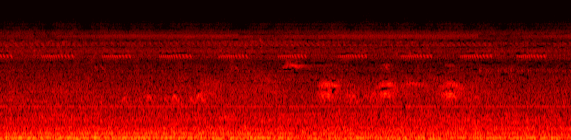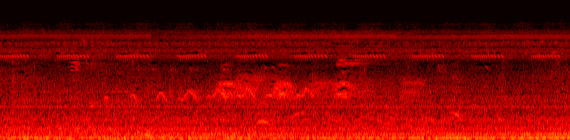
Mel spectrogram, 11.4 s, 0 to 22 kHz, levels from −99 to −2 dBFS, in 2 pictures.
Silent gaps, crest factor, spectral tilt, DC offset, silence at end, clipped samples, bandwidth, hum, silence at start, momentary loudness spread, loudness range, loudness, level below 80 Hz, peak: none; 14 dB; -5 dB/octave; under 0.1%; 0 s; under 0.1%; 16 kHz; none; 0 s; 2 LU; 1 LU; -53 LUFS; -56 dBFS; -38 dBFS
